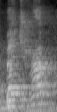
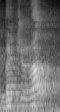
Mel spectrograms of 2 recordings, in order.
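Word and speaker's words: butter up: ഇ ആർ ബട്ടർ അപ്പ് ഓർമ്മിക്കുക ഇട്ട വരുന്നിടത്തൊക്കെ ഇറ്റായാണ് ബട്ടർ അപ്പ് ഇതാണ് അവരുടെ ആക്സെന്റ് ബട്ടർ അപ്പ് പക്ഷെ തൽക്കാലം നിങ്ങൾ ബട്ടർ അപ്പ് എന്നും പറഞ്ഞു പഠിക്കുക അതാണ് നിങ്ങൾക്ക് ബട്ടർ പറഞ്ഞതാണ്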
